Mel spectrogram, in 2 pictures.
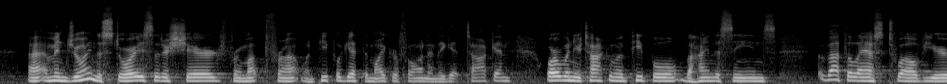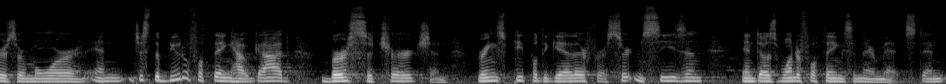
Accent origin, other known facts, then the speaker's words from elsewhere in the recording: New York, United States; Maybe went down to Richmond, or we came from New York State, go to Albany, and people stand on the steps of the Capitol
